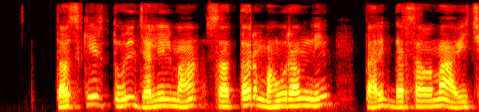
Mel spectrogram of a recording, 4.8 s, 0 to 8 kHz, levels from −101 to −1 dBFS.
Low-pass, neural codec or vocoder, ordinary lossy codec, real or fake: 7.2 kHz; vocoder, 44.1 kHz, 128 mel bands, Pupu-Vocoder; AAC, 32 kbps; fake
